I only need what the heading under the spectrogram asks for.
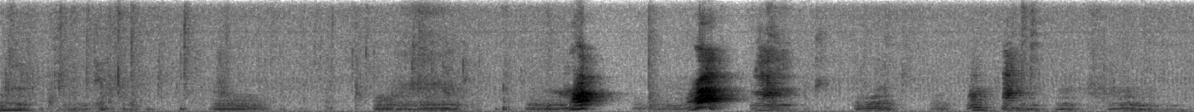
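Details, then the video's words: West Highland White Terrier puppies from a kennel, playing with tricks and threats indoors; short high yaps and whimpery barks come in an irregular series, with two louder sharp barks in the middle. "Puppies - Tricks and Threats - West Highland White"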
